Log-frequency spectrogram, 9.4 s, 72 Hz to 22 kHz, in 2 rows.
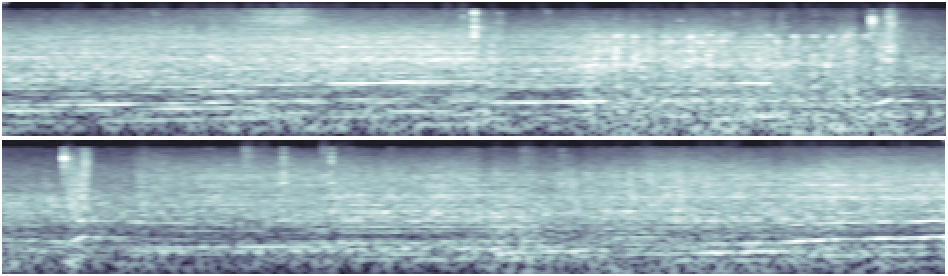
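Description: Porsche race car engine in Gran Turismo 7 droning steadily under the whole stretch, with gear-shifted revving shifts and faint track noise, no voices.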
